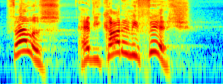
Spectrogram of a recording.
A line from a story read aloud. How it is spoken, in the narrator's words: He called out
